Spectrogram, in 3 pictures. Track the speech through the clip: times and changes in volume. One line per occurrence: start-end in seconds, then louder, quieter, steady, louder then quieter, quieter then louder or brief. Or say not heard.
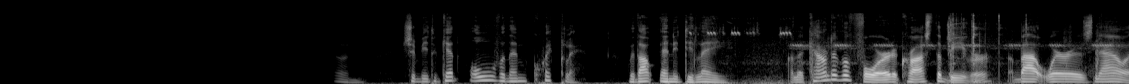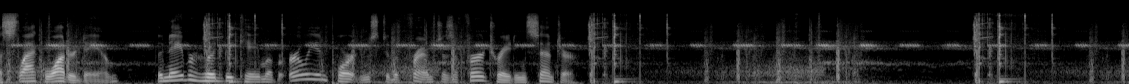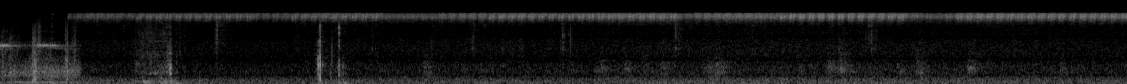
3.4-17.1 louder then quieter.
